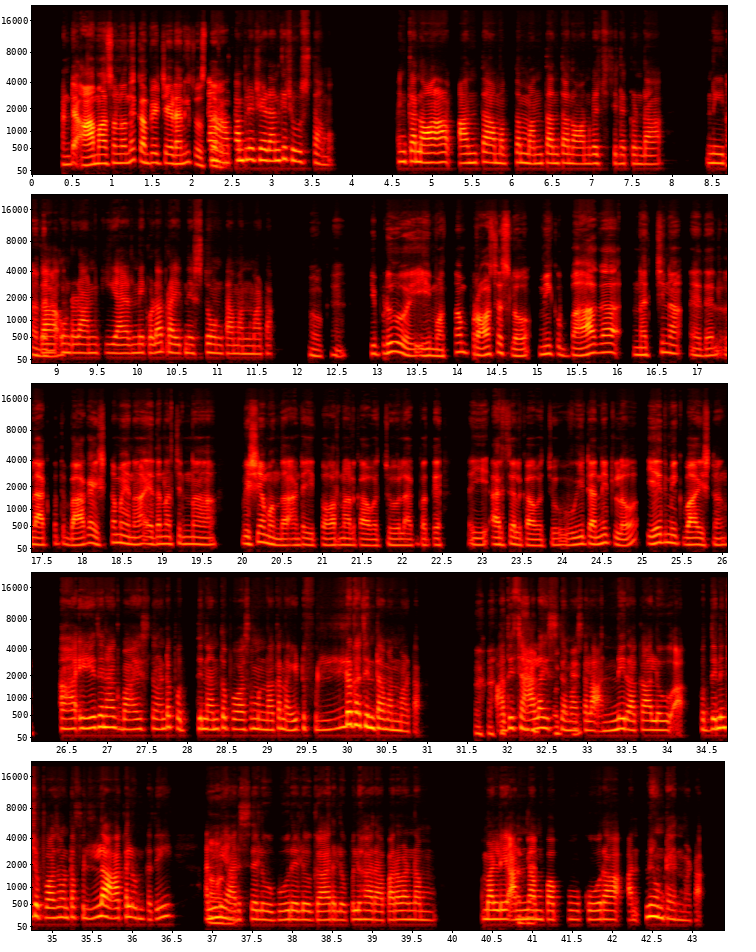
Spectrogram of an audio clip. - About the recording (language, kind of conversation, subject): Telugu, podcast, మీ కుటుంబ సంప్రదాయాల్లో మీకు అత్యంత ఇష్టమైన సంప్రదాయం ఏది?
- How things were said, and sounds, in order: in English: "కంప్లీట్"; in English: "కంప్లీట్"; other background noise; in English: "నాన్ వెజ్"; in English: "నీట్‌గా"; tapping; in English: "ప్రాసెస్‌లో"; in English: "నైట్"; stressed: "ఫుల్లుగా"; chuckle; stressed: "అన్నీ"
